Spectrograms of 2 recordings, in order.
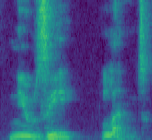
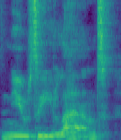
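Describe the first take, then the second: First: The stress is on the second syllable. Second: The stress is on the first syllable. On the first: The speaker calls it right. "stress on the second syllable" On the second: The speaker calls it wrong. "it's not New Zealand"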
